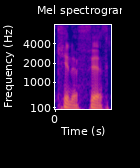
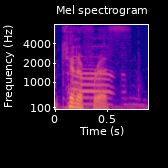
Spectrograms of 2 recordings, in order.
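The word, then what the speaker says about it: Cynefrith: Um, so not not Kenneaf. Kenneth Frith. Uh, C Y N E F R I T H Kif. I just write all of these phonetically. Okay, so Kifith because English spelling makes no sense.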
